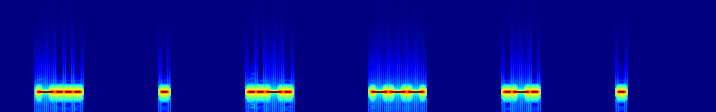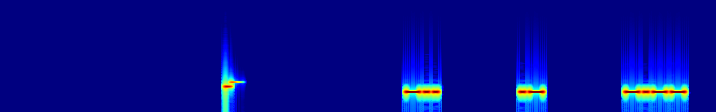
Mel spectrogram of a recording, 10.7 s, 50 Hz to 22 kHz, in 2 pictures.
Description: Morse code, heard as a keyed tone, about 34 wpm, spaced as for 12 wpm, 690 Hz. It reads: BEFORE DAY
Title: 6x Character Spacing - Top 200 Words - 35wpm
